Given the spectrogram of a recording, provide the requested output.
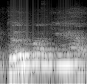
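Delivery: high, loud punchy cry; short rallying shout; rousing call. Retold or imitated. Preacher calling the crowd to give, loud rallying cry. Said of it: "Kalau dia kata".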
